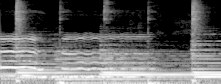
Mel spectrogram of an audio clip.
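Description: Slow gospel song: a woman singing held notes with vibrato over sustained keyboard chords.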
